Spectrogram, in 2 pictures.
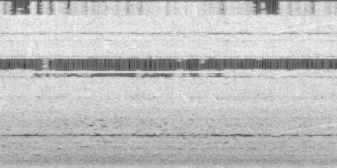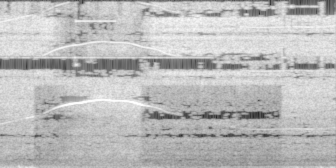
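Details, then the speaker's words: Steady high-pitched hiss with a brief rising whine as a high-speed dental drill cuts a Class II interproximal cavity preparation under rubber dam, the bur kept perpendicular to the tooth's long axis and following the anatomical grooves. "always keep the bur perpendicular to the long axis of the tooth follow the anatomical grooves of the tooth"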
